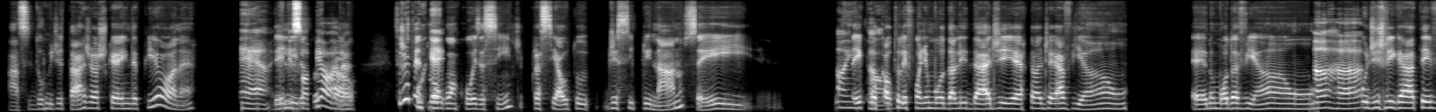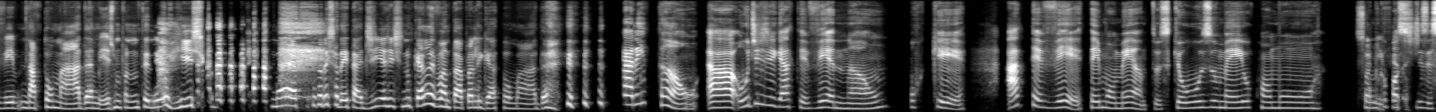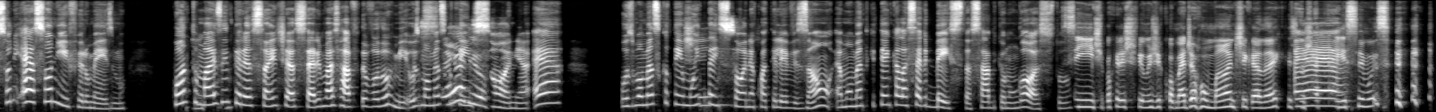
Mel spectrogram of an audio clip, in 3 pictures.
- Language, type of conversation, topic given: Portuguese, advice, Como posso lidar com a dificuldade de desligar as telas antes de dormir?
- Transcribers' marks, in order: other background noise; tapping; laugh; laugh; laugh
